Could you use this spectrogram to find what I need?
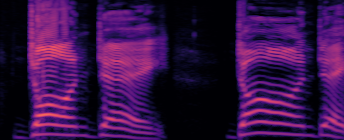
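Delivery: put-on very high, very loud, drawn-out southern accent yell. Retelling a man in south carolina walking up to a spanish speaker; imitating a southern accent. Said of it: "he has a very uh, southern accent".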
